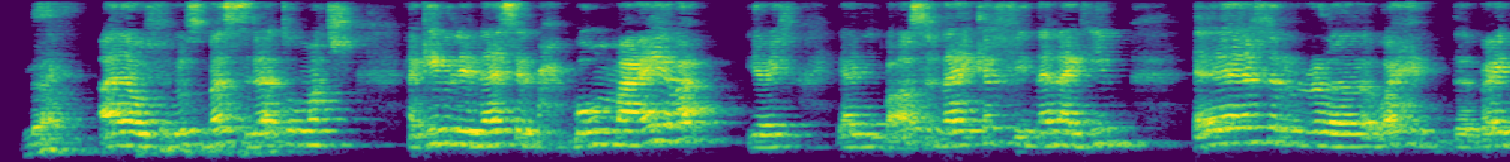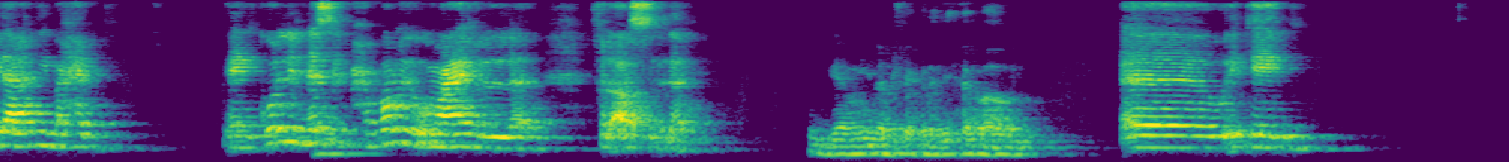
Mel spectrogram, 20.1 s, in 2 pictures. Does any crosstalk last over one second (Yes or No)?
No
